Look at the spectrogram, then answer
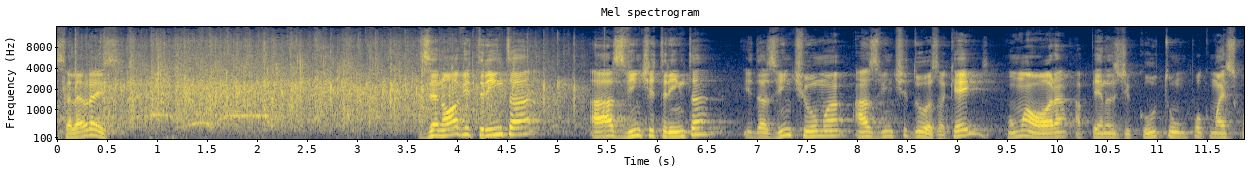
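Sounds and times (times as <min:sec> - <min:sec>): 
speech: 0:00.0 - 0:00.7, 0:03.6 - 0:11.8
audience applauding: 0:00.0 - 0:05.4.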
